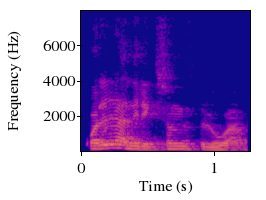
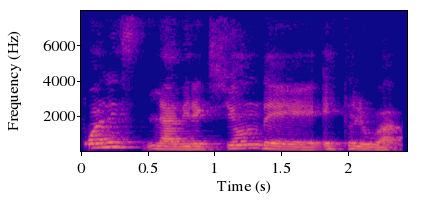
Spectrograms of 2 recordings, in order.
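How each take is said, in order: First: Fast, run-together phrase in one breath; quick repeat. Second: Said in the usual way. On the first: Shown as a demonstration. Teacher repeating how to ask for an address, quickly. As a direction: rattle the Spanish question off fast.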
